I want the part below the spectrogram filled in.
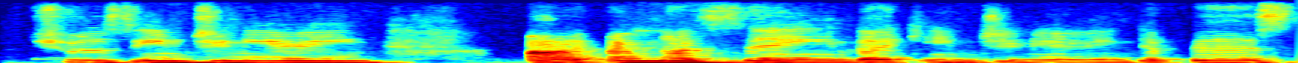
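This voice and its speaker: A woman with a non-native accent speaks at a fairly high pitch. Her tone is dark and mellow, and her intonation is monotone and flat. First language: not English. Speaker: engineer, panelist. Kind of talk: panel talk. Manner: halting, many fillers.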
